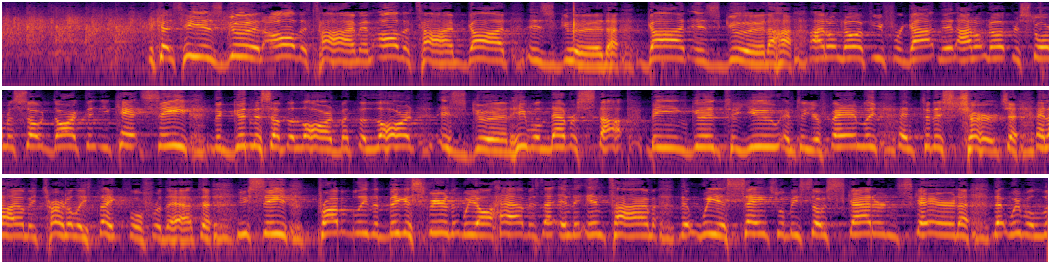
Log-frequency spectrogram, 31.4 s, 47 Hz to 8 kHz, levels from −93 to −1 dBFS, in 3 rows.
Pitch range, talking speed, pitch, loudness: 220-255 Hz, 195 wpm, 245 Hz, -22 LUFS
